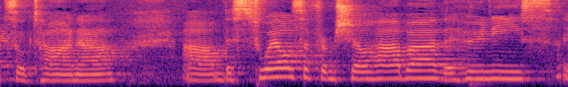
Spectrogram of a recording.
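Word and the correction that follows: Hunnies: is that how you pronounce it? – The Honeys.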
